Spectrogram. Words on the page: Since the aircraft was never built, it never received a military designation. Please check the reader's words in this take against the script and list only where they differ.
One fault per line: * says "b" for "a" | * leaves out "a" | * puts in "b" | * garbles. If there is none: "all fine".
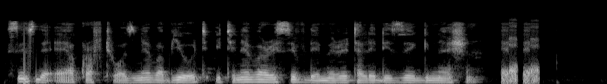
all fine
